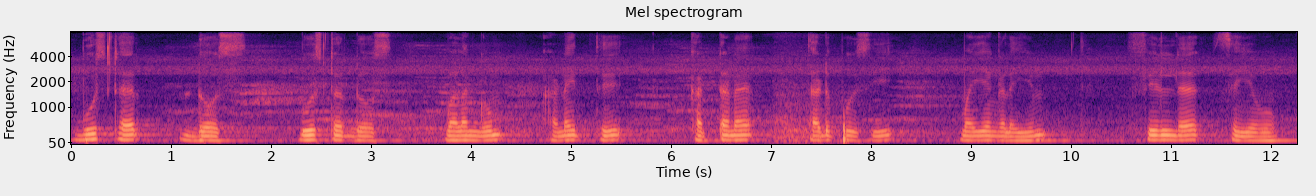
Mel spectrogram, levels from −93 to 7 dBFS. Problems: constant background noise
